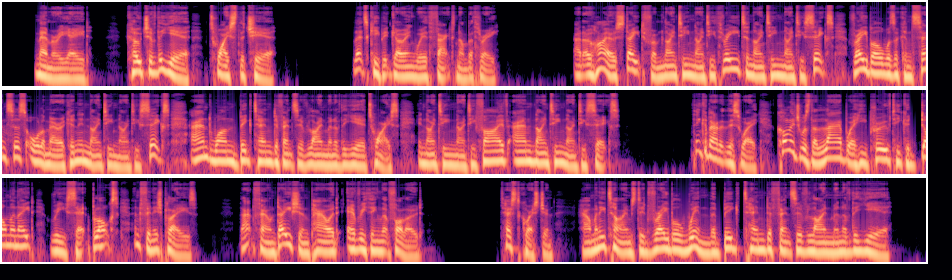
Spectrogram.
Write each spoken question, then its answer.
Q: How many times did Vrabel win the Big Ten Defensive Lineman of the Year?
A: Correct answer. Twice.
